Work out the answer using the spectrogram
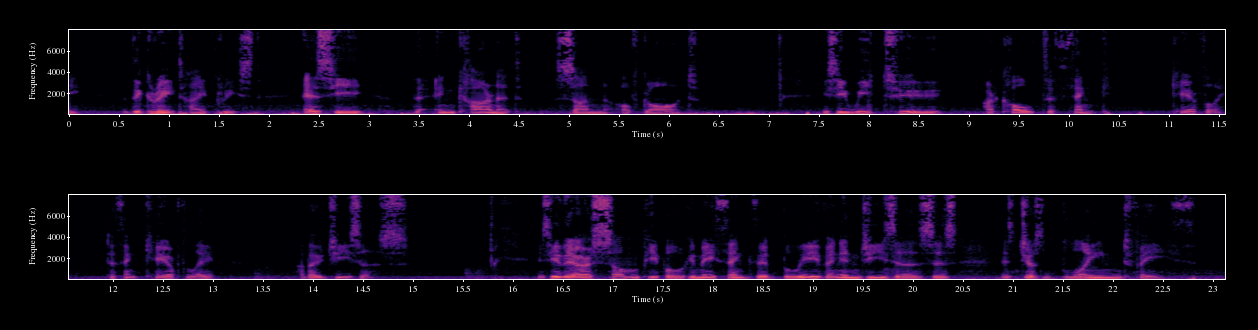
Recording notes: this sermon was recorded outside and suffers from some wind noise.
